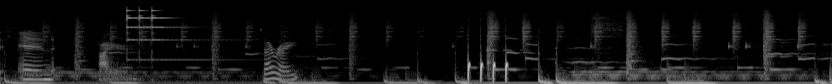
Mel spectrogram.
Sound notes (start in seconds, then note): 1.2 dinging; 4.7 upbeat music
